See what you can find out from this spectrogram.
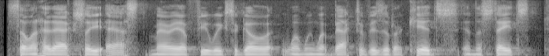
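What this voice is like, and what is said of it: American accent. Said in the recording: “I grew up in the U.S., ... I think my accent gives me away.”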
